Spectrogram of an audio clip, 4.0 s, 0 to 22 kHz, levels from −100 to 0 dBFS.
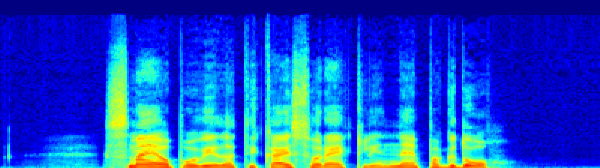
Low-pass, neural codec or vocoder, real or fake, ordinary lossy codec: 19.8 kHz; autoencoder, 48 kHz, 128 numbers a frame, DAC-VAE, trained on Japanese speech; fake; Opus, 64 kbps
